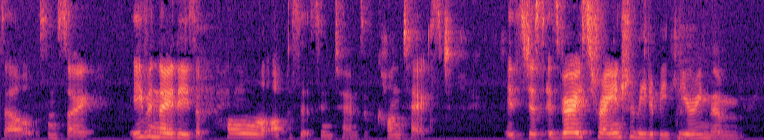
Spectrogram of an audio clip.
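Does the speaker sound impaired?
No.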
